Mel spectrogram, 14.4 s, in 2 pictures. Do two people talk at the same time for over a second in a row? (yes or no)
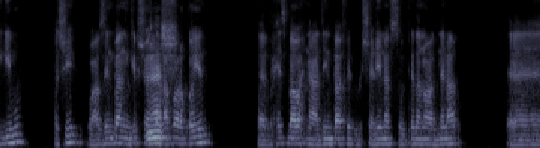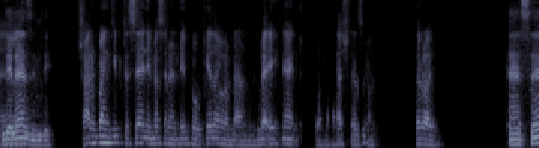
no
